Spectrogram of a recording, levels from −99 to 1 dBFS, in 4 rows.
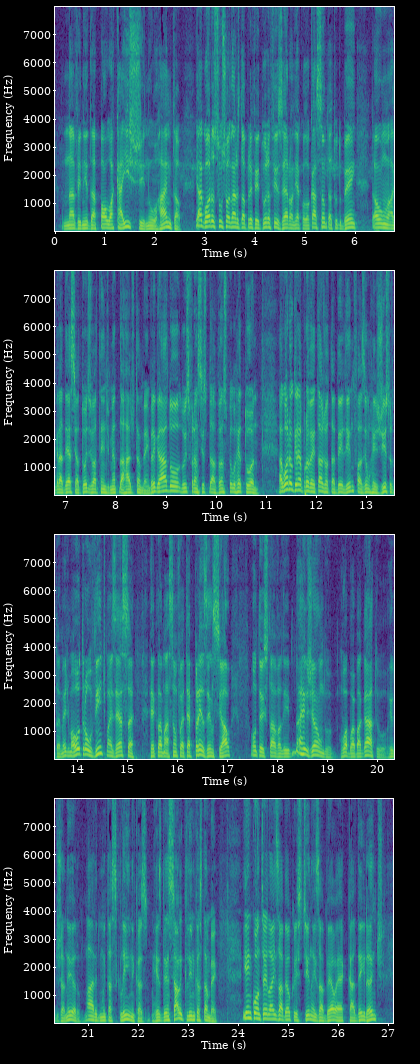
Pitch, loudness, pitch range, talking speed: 125 Hz, -17 LUFS, 110-145 Hz, 190 wpm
